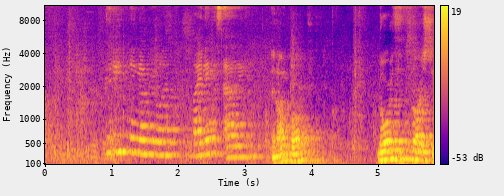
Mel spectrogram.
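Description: A young woman speaks calmly through a microphone and loudspeakers.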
